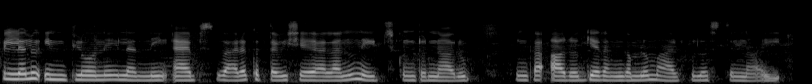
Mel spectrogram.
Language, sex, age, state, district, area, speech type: Telugu, female, 18-30, Telangana, Jangaon, urban, spontaneous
